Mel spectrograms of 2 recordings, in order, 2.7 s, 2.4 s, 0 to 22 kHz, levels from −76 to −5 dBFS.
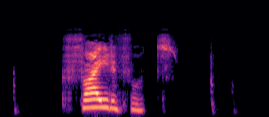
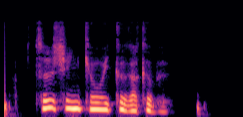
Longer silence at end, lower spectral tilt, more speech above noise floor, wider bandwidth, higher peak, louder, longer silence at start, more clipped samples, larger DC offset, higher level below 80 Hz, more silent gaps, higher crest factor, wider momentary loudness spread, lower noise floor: first, 0.95 s vs 0.45 s; second, -3.5 dB/octave vs -7.5 dB/octave; first, 50 dB vs 25 dB; second, 9 kHz vs 11 kHz; first, 0 dBFS vs -6 dBFS; about the same, -19 LUFS vs -19 LUFS; first, 0.6 s vs 0.05 s; neither; neither; second, -78 dBFS vs -56 dBFS; neither; first, 22 dB vs 16 dB; about the same, 20 LU vs 19 LU; first, -70 dBFS vs -43 dBFS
